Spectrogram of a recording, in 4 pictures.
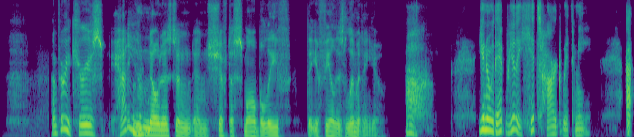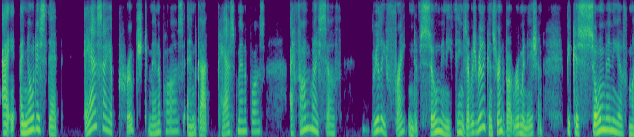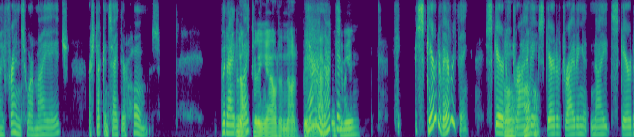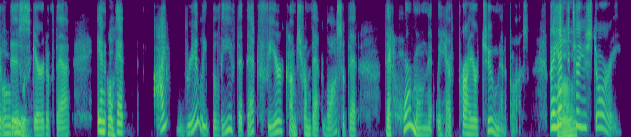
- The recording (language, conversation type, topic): English, unstructured, How do I notice and shift a small belief that's limiting me?
- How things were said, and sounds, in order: tapping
